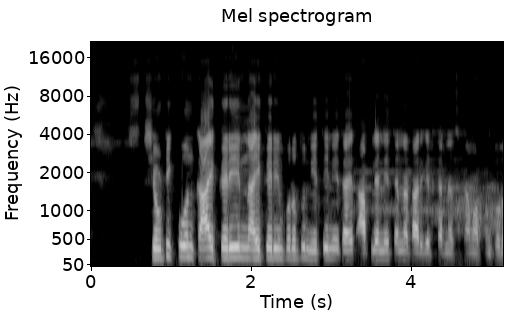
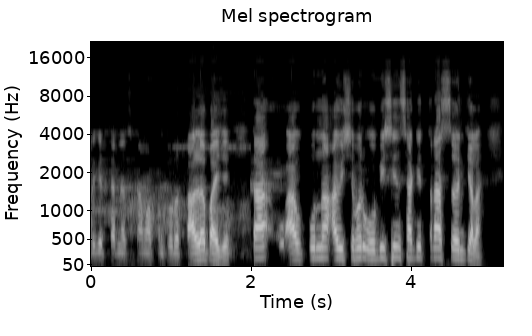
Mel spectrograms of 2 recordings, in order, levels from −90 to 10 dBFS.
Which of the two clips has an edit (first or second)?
second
